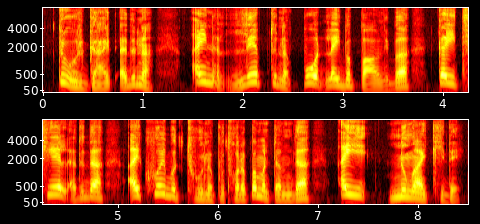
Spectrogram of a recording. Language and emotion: Manipuri, angry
